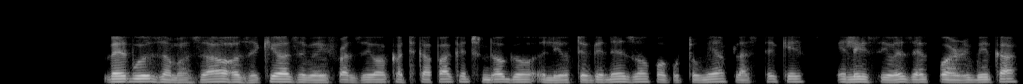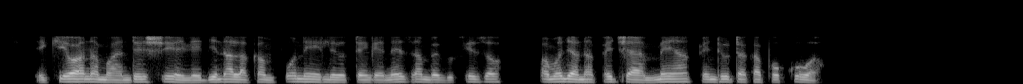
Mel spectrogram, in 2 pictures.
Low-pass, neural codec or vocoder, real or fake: 3.6 kHz; codec, 16 kHz, 0.8 kbps, ZipCodec; fake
